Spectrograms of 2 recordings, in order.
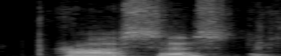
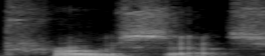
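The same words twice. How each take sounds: First: It is said with an American accent. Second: It is said with a Canadian accent.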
